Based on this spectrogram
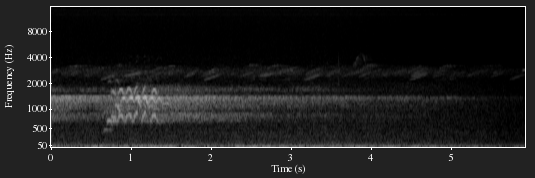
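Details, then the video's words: Common loon call opening with a short quavering tremolo burst, then settling into a long, steady, mournful wail that holds one pitch for several seconds and slowly fades away, with faint low rumble underneath. "Common Loon Calls- Tremolos, Wails, And Yodels"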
